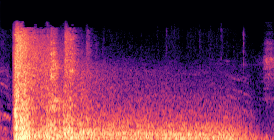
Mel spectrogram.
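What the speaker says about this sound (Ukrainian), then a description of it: "Вогонь! Постріл!" A single heavy artillery gun fires one shot during military combat, a sharp loud blast followed by a long rumbling roar that slowly fades.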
